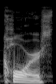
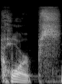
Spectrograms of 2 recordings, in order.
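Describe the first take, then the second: First: The word ends without any 'p' or 's' sound. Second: The word ends with a clear 'ps' sound. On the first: The speaker calls it wrong. "not cores" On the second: The speaker calls it right. "that's corpse"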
